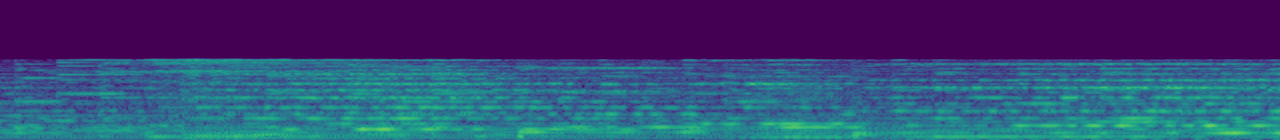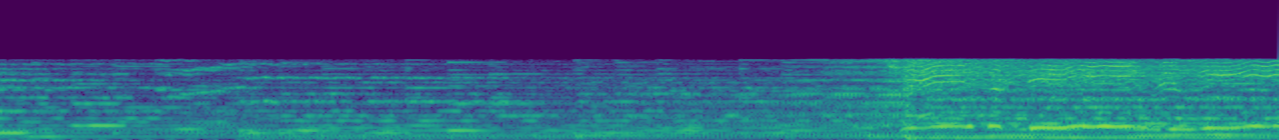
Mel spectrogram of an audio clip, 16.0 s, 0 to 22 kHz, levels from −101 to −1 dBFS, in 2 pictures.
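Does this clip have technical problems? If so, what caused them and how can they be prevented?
Yes. Throughout the clip, steady and sustained parts of the sound rise and fall in level by around 10 dB, giving a pumping, thinned quality while sharp onsets mostly get through. A speech-oriented noise suppressor was left active and treats held tones and ambience as noise. Disable noise suppression, or use a music mode, whenever non-speech audio is sent.

The same suppressor pulls specific stretches down further: 0.00–0.94 s (about 9 dB), 5.44–5.85 s (about 8 dB), 8.85–9.00 s (about 5 dB), 10.08–10.35 s (about 5 dB), and 11.01–13.22 s (about 9 dB), where sustained or decaying sound sinks and tails are clipped short. Turning the suppressor off for this material prevents these cuts.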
